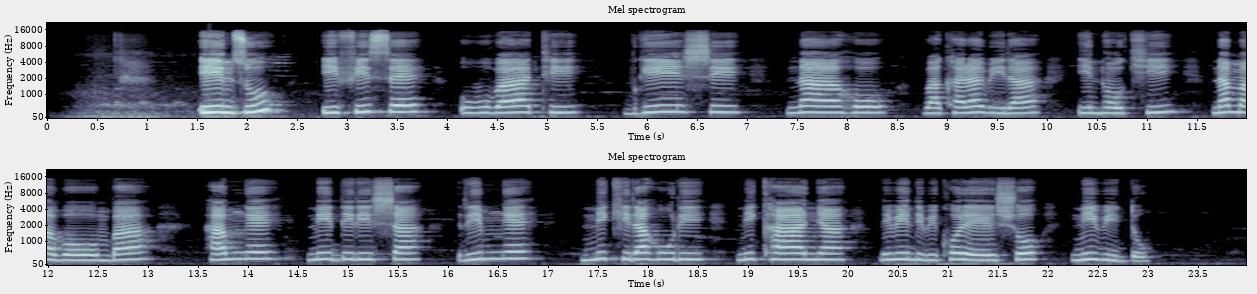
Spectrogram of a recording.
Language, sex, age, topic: Rundi, female, 25-35, education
